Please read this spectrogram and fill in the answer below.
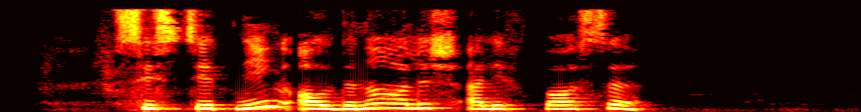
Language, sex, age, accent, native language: Uzbek, female, 19-29, Navoiy, Uzbek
